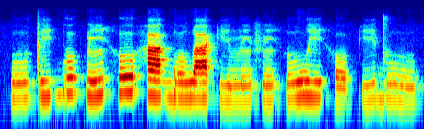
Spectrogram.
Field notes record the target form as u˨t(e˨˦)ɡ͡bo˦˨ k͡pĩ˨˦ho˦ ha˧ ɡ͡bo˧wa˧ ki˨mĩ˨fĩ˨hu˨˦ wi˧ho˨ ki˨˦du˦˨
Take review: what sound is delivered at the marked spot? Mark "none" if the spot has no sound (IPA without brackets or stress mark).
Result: i˨˦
